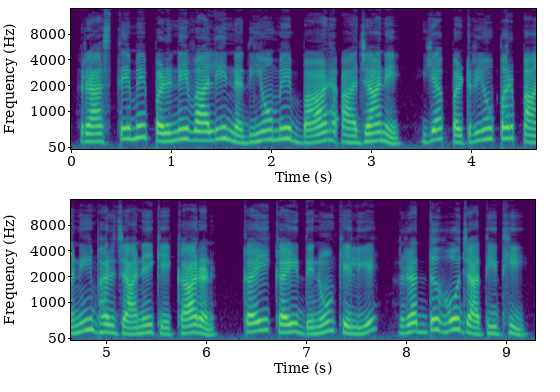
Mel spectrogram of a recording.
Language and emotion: Hindi, neutral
